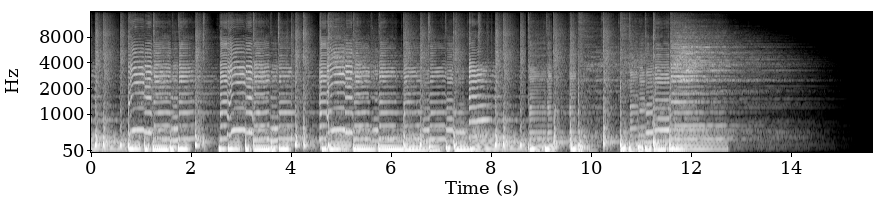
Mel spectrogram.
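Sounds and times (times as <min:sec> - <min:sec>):
jazz trio playing: 0:00.0 - 0:13.1.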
